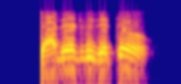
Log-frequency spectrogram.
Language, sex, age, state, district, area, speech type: Hindi, male, 60+, Uttar Pradesh, Pratapgarh, rural, conversation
